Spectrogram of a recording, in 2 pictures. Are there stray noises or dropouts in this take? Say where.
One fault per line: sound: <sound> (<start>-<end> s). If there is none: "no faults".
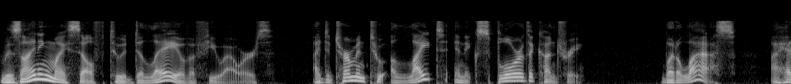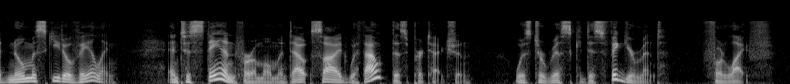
no faults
